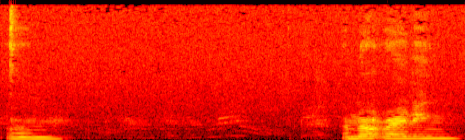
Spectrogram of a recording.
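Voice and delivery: fast, gum in the mouth; chewing gum. Real, not acted. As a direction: mumble through chewing gum. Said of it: "I have gum in my mouth".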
